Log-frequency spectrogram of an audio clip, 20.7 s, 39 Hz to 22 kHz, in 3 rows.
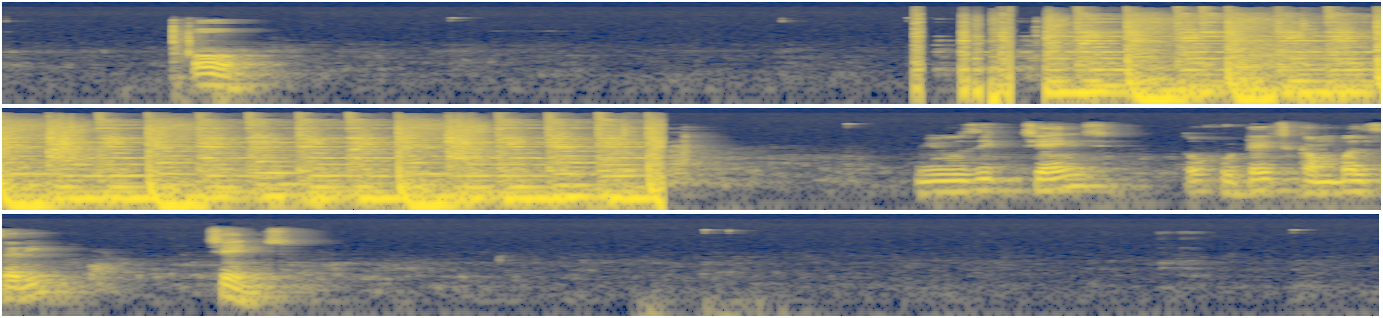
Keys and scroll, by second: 0.8 o, 5.1 space, 10.1 space.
